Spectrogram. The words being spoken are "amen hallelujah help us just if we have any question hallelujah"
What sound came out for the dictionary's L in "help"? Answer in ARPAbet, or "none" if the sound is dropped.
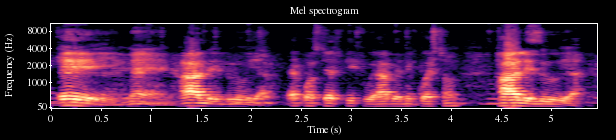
none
